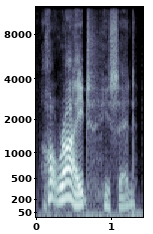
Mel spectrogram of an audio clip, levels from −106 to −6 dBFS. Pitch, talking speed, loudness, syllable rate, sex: 150 Hz, 165 wpm, -14 LUFS, 3.5 syllables/s, male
